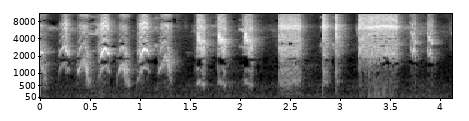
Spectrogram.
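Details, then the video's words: Black-winged myna in chattering song, played to coax birds into quick singing. Throaty, rasping syllables come in rapid succession, some with bent whistled tones, followed by longer hissing squawks. "Sangat Ampuh Memancing Burung Jalak Putih Bahan Cepat Bunyi Anti Mandek || Jalak Putih Gacor"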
